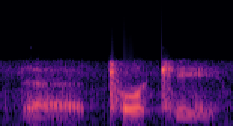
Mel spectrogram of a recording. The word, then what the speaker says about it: Torquay: a resort on southern England and it's called Torquay but they spell it to your qu a why but it's pronounced Torquay and he said this song reminds me of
